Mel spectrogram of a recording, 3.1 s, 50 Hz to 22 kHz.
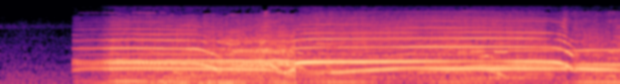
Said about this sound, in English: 17 years of screaming at the Merritt Mountain Music Festival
